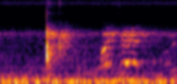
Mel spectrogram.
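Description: Young players shout from across the field.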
